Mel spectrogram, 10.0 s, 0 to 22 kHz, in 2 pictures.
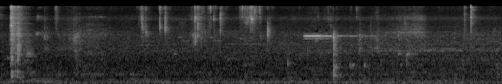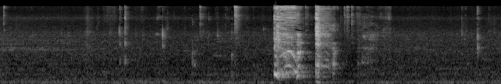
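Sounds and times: woman coughing: 0:07.8 - 0:08.5.

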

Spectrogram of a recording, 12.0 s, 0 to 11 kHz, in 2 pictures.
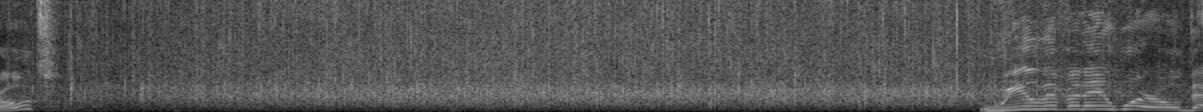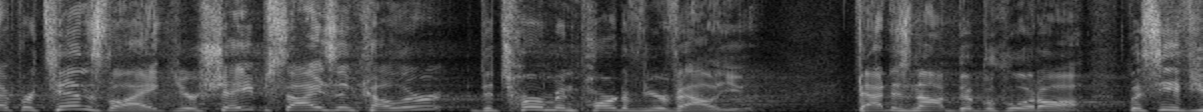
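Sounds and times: large audience applauding: 0:00.0 - 0:05.7.

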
